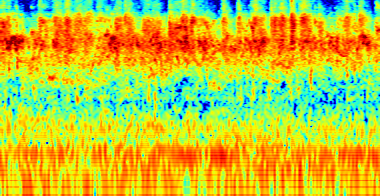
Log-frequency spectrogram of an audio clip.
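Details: Constant high-pitched twittering from a group of budgerigars, overlapping warbles and short whistled chirps with no pauses.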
